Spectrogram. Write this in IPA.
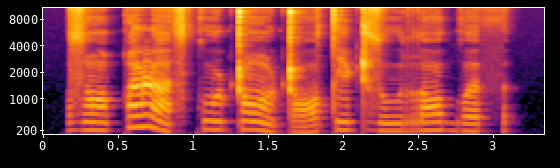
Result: z ɔ̃˧ q ə̃˦ ɭ ã˨ s k u˧ ʈ ɔ̃˦˨ u̯ ʈ ɔ˨˦ t i˧ ʈ z u˧ r ɔ˦ ɡʷ ə˦ θ

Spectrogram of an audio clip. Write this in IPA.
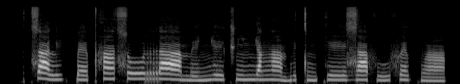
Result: t͡s a˦˨ l i˨ k͡p ɛ˨ pʰ ã˦ s oː˦ r aː˦˨ m e˨ ɲ eː˦ t͡ʃ ĩ˦ ɲ a˦ ŋ ã˦˨ b ɪ˦ t ĩ˨ k eː˦ z a˦ f u˨˦ f ɛ˦ kʷ ã˨

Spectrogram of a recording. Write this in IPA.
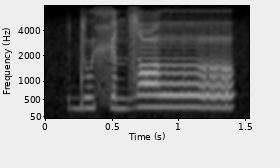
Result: d u xʲ ə n zˤ ɤː

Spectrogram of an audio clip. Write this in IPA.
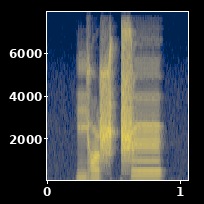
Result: j ɔ˨ ʂ ʈ͡ʂ ø˦

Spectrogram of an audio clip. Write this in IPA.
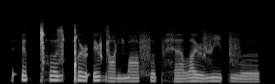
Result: ʔ ɘ˦ p ǀʰ o˦ z ǃ ʊ˦˨ ɭ ʔ i˦ ɭ ɡ ɑ˨ ɡ m ɑ˨ f ʊ˦ p h ɛ˨ lˠ i˦˨ ɭ v i˦˨ p v ʊ˨

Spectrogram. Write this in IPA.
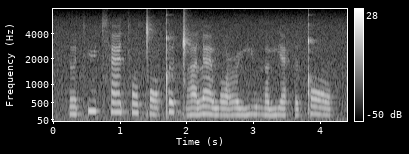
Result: ə˨ tʰ y˦ t͡sʰ æ˦ tʰ ɔ˧ ǀ ɔ˨ ǃ ə˦ ɡ͡ǁ a˨ l æ˦˨ w ɔ˨ ʕ y˨ mʲ u˧ ɦ ɐ˨ mʲ æ˨ h ə˨ ǃ ɔ˦˨

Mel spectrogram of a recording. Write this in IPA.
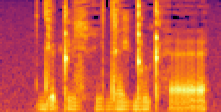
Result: d ḛ˧ ʈ y˨ z h i˨ d æ˦˨ ʒ ɖ ũ˧ ʈʰ æ̰˨˦

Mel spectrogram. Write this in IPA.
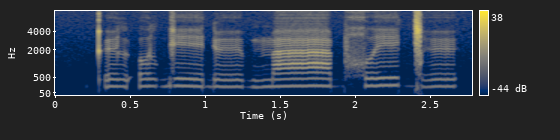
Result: kʼ ø l ʔ o l ɡ ɪː ɗ øː b m aː b χʷ ɪː ɡ͡ǀ ø

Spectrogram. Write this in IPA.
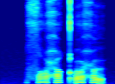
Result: sˤ ɛ ħ i qʼ ʉ ħ œ

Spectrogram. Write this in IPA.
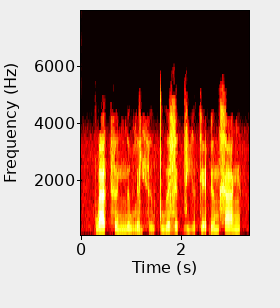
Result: k w a˦˥ t̚ h ə˧˩ n ŋ ə˧˩ w l ə̰˧˨ j h ə̤˨˩ w t̪ ṵ˧˥ ə̯ z ə˨˩ t̚ z i˧˩ ə̯ k ɛ̰˧˨ ɗ ə˨˦ m x a˧ ŋ

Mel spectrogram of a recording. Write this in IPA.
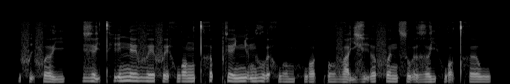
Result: f ḭ˧˨ f ə˧˩˨ j | ɣ ḛ˧˨ j t̪ʰ ḭ˧˥ n e˧ v e˧ f ḛ˧˨ h w ɔ˨˦ ŋ t̪ʰ ə˦˥ p̚ k e˨˦ ɲ ə̰˧˥ n ɣ ṵ˧˨ ə̯ h w o̤˨˩ m h w ɔ˨˩ t̚ ʔ o̤˨˩ v a̰˧˨ j ɣ ḭ˧˥ ə̯ f ə˧ n s ṵ˧˨ ə̯ ɣ ə˧ j h w ɔ̰˧˨ t̪ʰ ə˧ w

